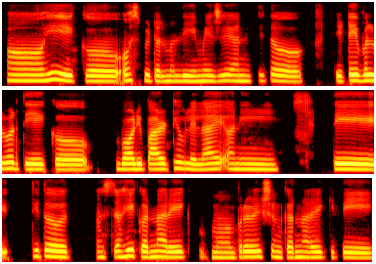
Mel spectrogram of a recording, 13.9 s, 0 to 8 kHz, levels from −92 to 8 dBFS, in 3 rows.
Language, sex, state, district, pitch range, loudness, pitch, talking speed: Marathi, female, Maharashtra, Dhule, 185-200 Hz, -18 LUFS, 190 Hz, 125 wpm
